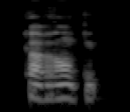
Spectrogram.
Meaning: masculine plural of corrompu
- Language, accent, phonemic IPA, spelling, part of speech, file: French, Canada, /kɔ.ʁɔ̃.py/, corrompus, adjective, LL-Q150 (fra)-corrompus.wav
